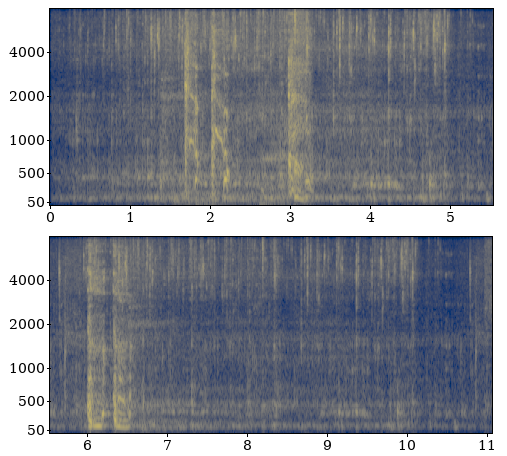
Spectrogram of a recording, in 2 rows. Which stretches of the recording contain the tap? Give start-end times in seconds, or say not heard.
0.0-11.0.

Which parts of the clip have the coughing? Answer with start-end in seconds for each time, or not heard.
1.6-3.3, 6.0-6.8.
